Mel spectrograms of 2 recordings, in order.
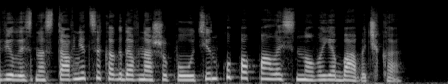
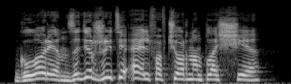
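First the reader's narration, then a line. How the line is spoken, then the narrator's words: Sharp bark. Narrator (Russian): рявкнул Диэр Ривейра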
